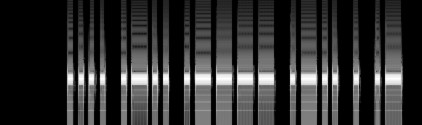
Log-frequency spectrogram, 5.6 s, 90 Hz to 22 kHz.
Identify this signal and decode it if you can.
Morse code, heard as a keyed tone, about 17 wpm, 700 Hz. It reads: HL1LEA
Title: DXCC-100 Call Signs - 6 Characters - 17wpm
